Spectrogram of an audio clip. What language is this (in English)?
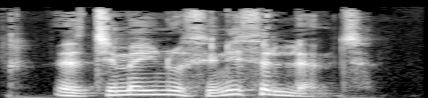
Kabyle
